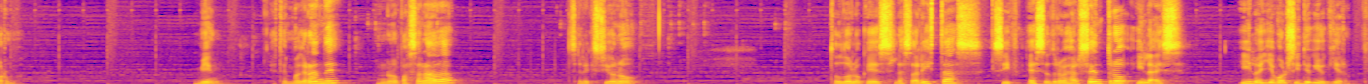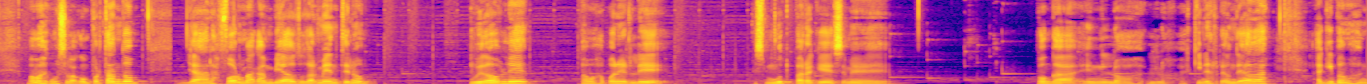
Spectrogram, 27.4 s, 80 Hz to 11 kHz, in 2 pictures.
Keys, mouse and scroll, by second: 0.0 Tab, 0.4 scroll down 2, 0.7 middle click, 1.3-1.6 scroll up 2, 1.6 shift+middle click, 2.1-2.6 scroll up 2, 2.6 shift+middle click, 3.7 right click, 4.2 alt+shift+right click, 4.3 right click, 5.7 right click, 6.4 right click, 6.8 alt+shift+right click, 7.0 alt+shift+right click, 7.8 alt+shift+right click, 8.4 alt+shift+right click, 9.4 alt+shift+right click, 10.1 shift+s, 11.2 s, 13.0-13.4 scroll down 2, 13.4 middle click, 14.6 click, 15.0-15.4 scroll up 2, 15.4 middle click, 19.5 w, 19.6 Tab, 20.4 w, 23.1-23.5 scroll down 1, 23.5 middle click, 26.0-26.3 scroll up 2, 26.4 shift+middle click, 26.7 scroll up 1, 27.1 middle click.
